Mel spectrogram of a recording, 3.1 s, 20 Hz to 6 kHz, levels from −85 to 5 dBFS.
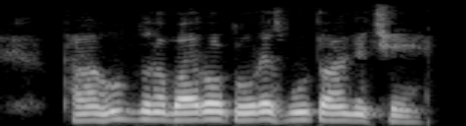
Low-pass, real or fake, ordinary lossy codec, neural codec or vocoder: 5.4 kHz; fake; MP3, 24 kbps; codec, 44.1 kHz, 7.8 kbps, Pupu-Codec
